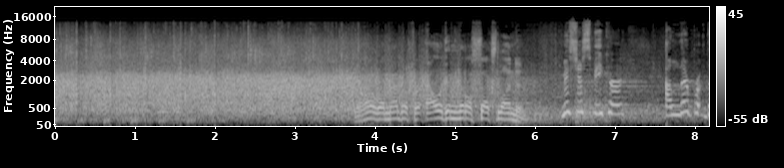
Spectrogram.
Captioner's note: applause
